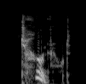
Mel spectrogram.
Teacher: The consonant sound at the end of the first word links right into the vowel of the second word.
